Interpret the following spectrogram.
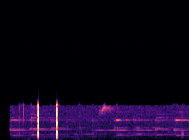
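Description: Two sharp clicks about a quarter of a second apart, over a faint chiming tune.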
